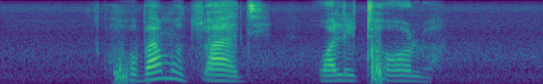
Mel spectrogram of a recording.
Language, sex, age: Southern Sotho, female, 19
